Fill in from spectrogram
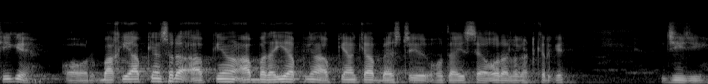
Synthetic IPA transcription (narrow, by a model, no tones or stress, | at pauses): ʈʰiːkɦɛː | ɔːɾbaːkiaːp̚keɦãsɐɾa̰ːp̚keɦãa̰ːp̚bɐt̪aːieaːp̚keɦãaːp̚keɦãːkjaːbɛːsʈɦoːt̪aɦɛɪsɛɔːɾɐləɡɦɐʈʰkɐɾkeː | d͡ʒiːd͡ʒiː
